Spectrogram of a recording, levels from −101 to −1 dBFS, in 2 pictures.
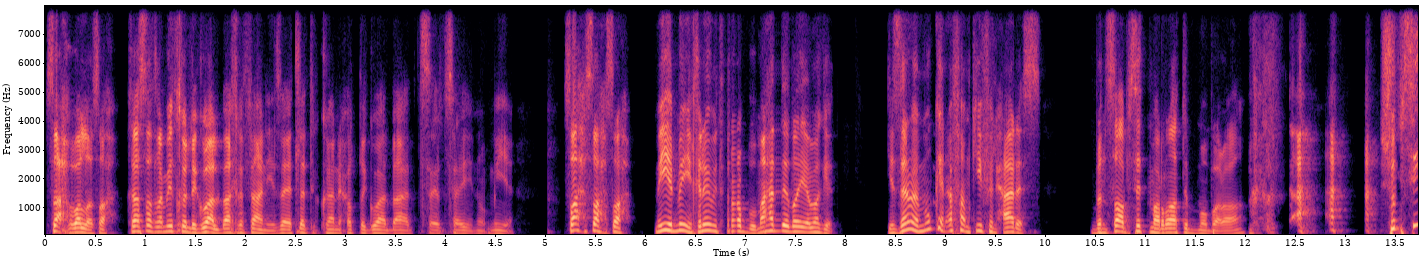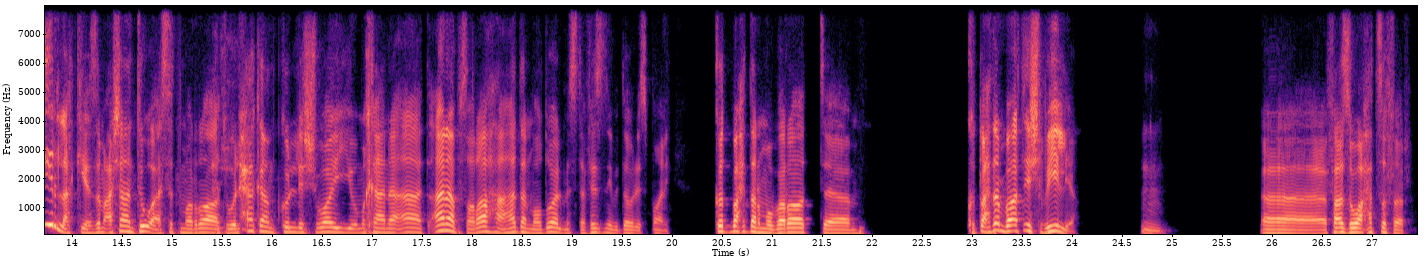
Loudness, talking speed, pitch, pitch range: -20 LUFS, 145 wpm, 145 Hz, 125-180 Hz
